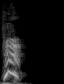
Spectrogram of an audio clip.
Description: Attack Vocals

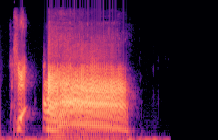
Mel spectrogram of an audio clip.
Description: Quick Draw Death Vocals

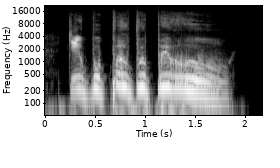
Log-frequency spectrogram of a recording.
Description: Gunslinger Attack Vocals

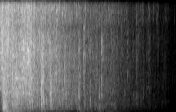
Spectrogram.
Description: Ice Block Break

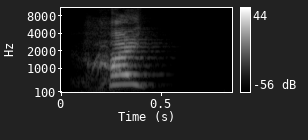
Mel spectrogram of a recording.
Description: Taekwondo Attack Vocals

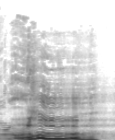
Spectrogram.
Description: Healer Attack Vocals

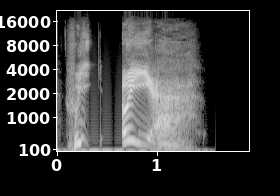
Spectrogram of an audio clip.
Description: Ball and Chain Attack Vocals

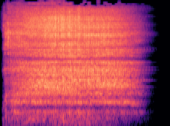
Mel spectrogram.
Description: Skeleton Warrior Attack Vocals

